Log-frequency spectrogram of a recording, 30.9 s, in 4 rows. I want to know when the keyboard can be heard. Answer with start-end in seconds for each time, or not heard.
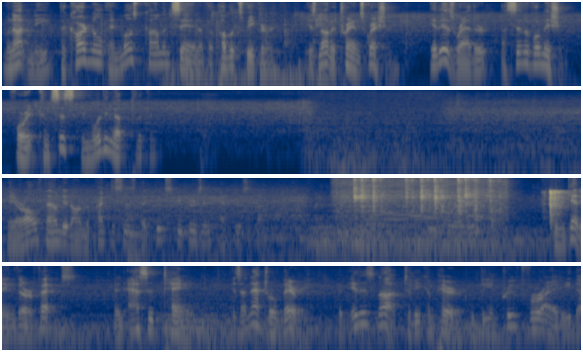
2.1-4.2, 19.9-22.9.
